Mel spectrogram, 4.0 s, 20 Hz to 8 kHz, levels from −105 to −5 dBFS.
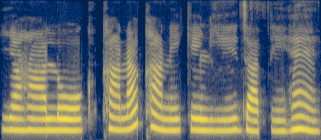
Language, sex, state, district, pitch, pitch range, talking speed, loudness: Hindi, female, Madhya Pradesh, Dhar, 240 Hz, 235-255 Hz, 120 wpm, -14 LUFS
